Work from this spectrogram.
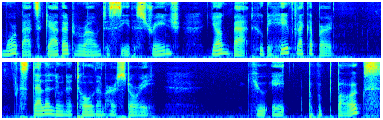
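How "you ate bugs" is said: stuttering, slower. A bat in the gathered crowd reacts to the young bat's story, stuttering. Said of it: "stuttered one".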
